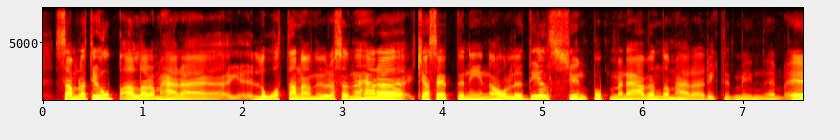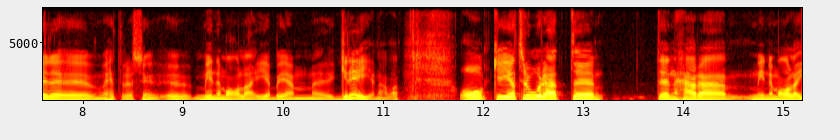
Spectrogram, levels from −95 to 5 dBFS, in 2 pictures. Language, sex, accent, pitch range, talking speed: Swedish, male, Norwegian, 140-190 Hz, 140 wpm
